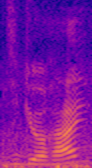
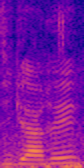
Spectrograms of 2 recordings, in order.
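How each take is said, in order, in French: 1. La dernière voyelle devient un son 'eye' ou 'ay'. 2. La dernière voyelle est un son 'e' simple. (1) "et ben à Groix, on va dire" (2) "le mot euh, digaré, qui veut dire désolé"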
